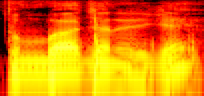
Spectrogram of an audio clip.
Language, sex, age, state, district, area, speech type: Kannada, male, 30-45, Karnataka, Shimoga, rural, spontaneous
